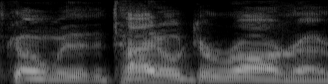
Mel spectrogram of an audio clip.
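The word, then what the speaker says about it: Durarara: with it, the title, Darra, right? It's it's spelled like D U R A R A R A R, but it's it it's supposed to imitate the sound of a motorcycle.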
